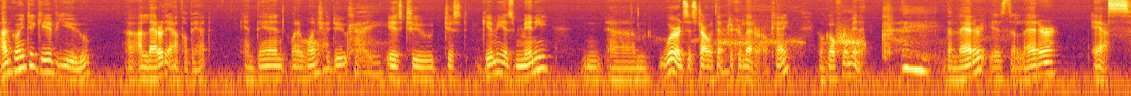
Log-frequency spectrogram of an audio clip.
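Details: Adult male examiner; Normal speech.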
